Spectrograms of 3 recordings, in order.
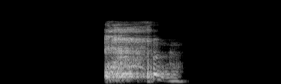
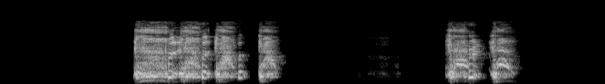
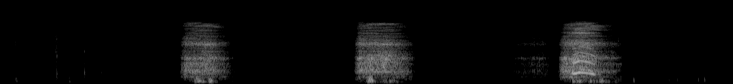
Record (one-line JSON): {"cough_length": "2.8 s", "cough_amplitude": 18797, "cough_signal_mean_std_ratio": 0.39, "three_cough_length": "6.1 s", "three_cough_amplitude": 21749, "three_cough_signal_mean_std_ratio": 0.47, "exhalation_length": "7.3 s", "exhalation_amplitude": 7415, "exhalation_signal_mean_std_ratio": 0.32, "survey_phase": "beta (2021-08-13 to 2022-03-07)", "age": "18-44", "gender": "Male", "wearing_mask": "No", "symptom_cough_any": true, "symptom_runny_or_blocked_nose": true, "symptom_shortness_of_breath": true, "symptom_headache": true, "symptom_onset": "4 days", "smoker_status": "Ex-smoker", "respiratory_condition_asthma": false, "respiratory_condition_other": false, "recruitment_source": "Test and Trace", "submission_delay": "1 day", "covid_test_result": "Positive", "covid_test_method": "RT-qPCR", "covid_ct_value": 21.5, "covid_ct_gene": "ORF1ab gene"}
